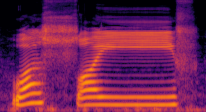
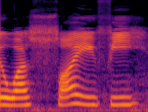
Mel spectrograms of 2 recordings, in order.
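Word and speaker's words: وَالصَّيْف: Jadi cara bacaan dia wasaif. Wasaif. Kita tak baca wasaifi.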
